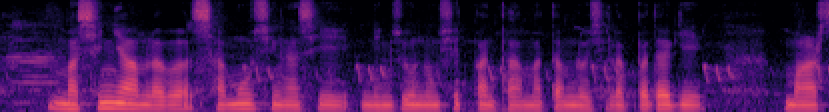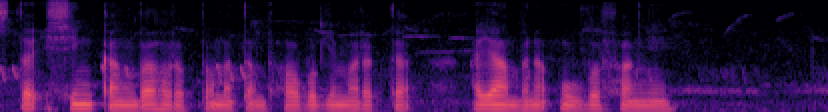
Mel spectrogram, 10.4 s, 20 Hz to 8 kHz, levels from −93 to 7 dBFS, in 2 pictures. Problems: none marked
